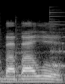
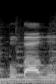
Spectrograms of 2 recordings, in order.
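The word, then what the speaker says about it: Bubbaloo: Ou o chiclete Babalu, que na verdade a pronúncia é Bubalu.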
